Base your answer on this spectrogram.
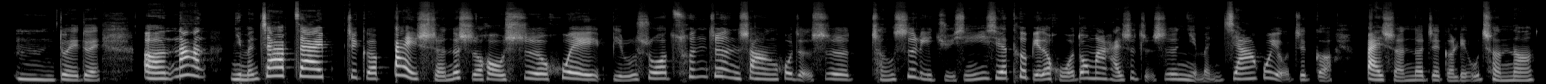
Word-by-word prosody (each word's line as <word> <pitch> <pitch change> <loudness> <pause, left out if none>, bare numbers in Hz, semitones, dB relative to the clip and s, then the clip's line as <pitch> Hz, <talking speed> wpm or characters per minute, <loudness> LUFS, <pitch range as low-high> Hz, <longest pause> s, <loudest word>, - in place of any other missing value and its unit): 嗯， 230 -5 -7
对 215 -2 -3
对。 200 -1 -4 0.4
呃， 275 -2 +6
那 270 - -10 0.5
你 235 -2 -4
们 220 +3 -5
家 390 +7 +8
在 365 -3 +9 0.2
这 330 - -2
个 275 -3 -2
拜 395 -6 +7
神 205 -5 0
的 280 - -1
时 235 -6 +1
候， 225 -1 -1
是 250 +2 0
会 245 -7 +1
比 205 - -14
如 195 +4 -9
说 275 +3 -2
村 360 +6 -7
镇 350 -6 -3
上 250 -4 0
或 265 +2 -5
者 220 - -12
是 235 -4 -4 0.2
城 210 0 -6
市 355 +10 -1
里 235 -6 -7
举 195 -2 -14
行 210 +3 -6
一 270 +3 -9
些 285 +1 -1
特 330 +4 -5
别 220 -7 -1
的 245 +2 -2
活 190 -5 -11
动 290 +5 -4
吗？ 275 -2 -3
还 190 -6 -6
是 285 - -6
只 245 - -13
是 240 0 -4
你 215 -5 -11
们 - - -19
家 260 +5 0
会 305 +3 -8
有 - - -8
这 215 - -9
个 215 - -11 0.3
拜 215 - +6
神 190 -3 -4
的 205 0 -6
这 205 0 -8
个 175 -3 -12
流 170 +3 -12
程 205 -5 -2
呢？ 190 0 -6
240 Hz, 230 characters per minute, -23 LUFS, 210-280 Hz, 0.5 s, 在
